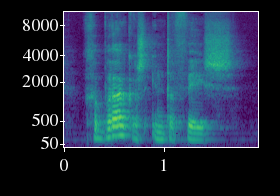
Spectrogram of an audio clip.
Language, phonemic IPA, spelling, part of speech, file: Dutch, /ɣəˈbrœykərsˌɪntərˌfes/, gebruikersinterface, noun, Nl-gebruikersinterface.ogg
- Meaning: user interface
